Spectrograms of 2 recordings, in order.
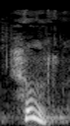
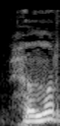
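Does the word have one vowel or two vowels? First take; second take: one; two. First: The word has a single short vowel. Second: The word has two short vowels. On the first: Plural of the word for red. "جمع أحمر" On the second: Plural of the word for donkey. "حمر جمع حمار"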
